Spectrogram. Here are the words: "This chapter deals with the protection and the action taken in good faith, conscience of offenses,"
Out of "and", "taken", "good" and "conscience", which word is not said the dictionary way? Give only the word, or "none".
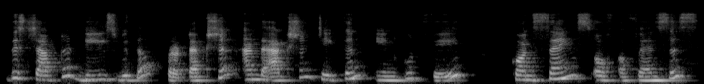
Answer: conscience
